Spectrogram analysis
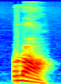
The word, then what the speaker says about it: hola: Hola. I'm going to say hola. Hola. Hola. Hola. You don't pronounce the H.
